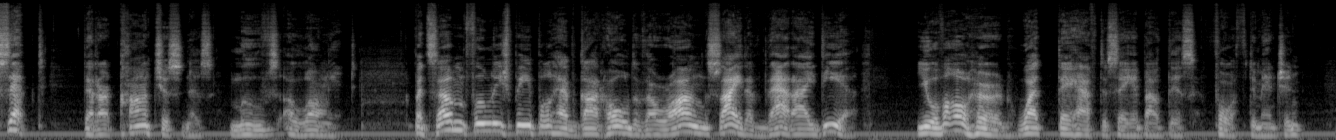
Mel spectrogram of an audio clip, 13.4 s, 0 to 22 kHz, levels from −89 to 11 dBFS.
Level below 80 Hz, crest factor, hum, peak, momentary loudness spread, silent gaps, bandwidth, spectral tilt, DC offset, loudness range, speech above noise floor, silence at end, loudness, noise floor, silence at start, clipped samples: -56 dBFS; 24 dB; none; 0 dBFS; 14 LU; none; 19.5 kHz; -4.5 dB/octave; under 0.1%; 8 LU; 25 dB; 0.35 s; -23 LUFS; -48 dBFS; 0 s; under 0.1%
